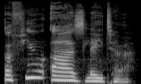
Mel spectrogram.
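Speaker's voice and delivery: usual speaking voice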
